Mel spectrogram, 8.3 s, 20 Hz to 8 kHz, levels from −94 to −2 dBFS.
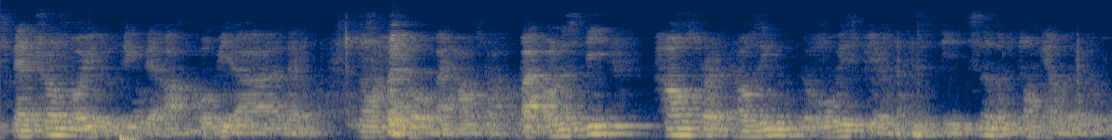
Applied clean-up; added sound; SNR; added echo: neural separator model SepFormer DNS4.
